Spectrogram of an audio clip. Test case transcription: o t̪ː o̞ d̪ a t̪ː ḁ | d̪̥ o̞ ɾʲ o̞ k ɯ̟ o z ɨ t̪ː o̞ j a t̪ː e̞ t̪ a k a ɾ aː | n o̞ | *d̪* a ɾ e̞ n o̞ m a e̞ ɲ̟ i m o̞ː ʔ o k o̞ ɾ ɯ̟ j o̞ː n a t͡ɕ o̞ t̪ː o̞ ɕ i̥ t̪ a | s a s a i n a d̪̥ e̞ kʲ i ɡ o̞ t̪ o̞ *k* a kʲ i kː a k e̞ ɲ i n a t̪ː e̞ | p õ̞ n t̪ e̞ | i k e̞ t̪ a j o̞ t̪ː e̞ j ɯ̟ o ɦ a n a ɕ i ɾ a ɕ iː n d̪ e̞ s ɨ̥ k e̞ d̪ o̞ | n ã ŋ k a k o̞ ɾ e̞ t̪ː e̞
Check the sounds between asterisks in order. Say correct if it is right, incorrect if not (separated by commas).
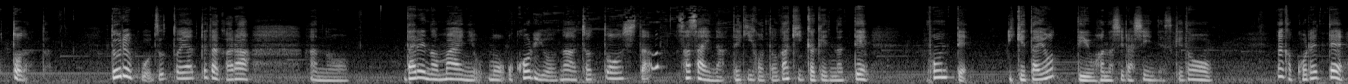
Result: correct, incorrect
